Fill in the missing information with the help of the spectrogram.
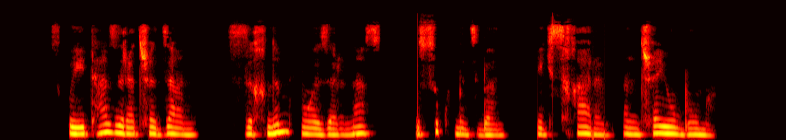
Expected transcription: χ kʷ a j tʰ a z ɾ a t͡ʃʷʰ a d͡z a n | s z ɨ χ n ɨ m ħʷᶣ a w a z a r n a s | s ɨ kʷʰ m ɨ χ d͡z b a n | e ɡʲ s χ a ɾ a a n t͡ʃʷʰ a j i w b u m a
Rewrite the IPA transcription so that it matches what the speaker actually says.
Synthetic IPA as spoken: s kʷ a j tʰ a z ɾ a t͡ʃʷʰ a d͡z a n | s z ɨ χ n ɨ m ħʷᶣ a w a z a r n a s | s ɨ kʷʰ m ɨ d͡z b a n | e ɡʲ s χ a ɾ a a n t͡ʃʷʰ a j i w b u m a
